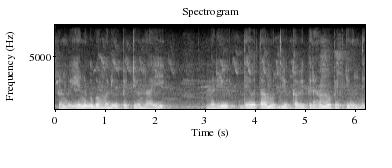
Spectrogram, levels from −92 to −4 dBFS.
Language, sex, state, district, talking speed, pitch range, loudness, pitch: Telugu, male, Andhra Pradesh, Guntur, 105 wpm, 95-100 Hz, -17 LUFS, 95 Hz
